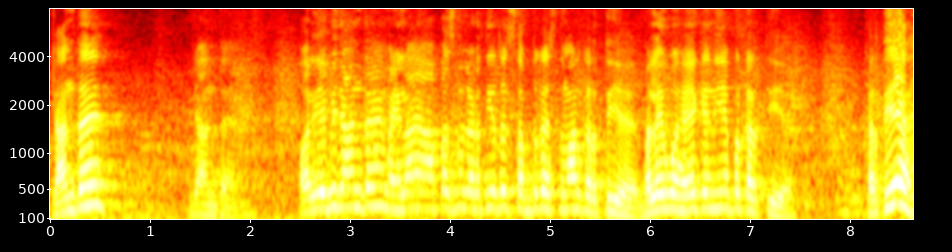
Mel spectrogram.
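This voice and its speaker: Male teacher, very high pitch, lively classroom lecture with constant questions to the class, long reverb. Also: slight background noise. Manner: lively, asks the class questions and answers them himself.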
